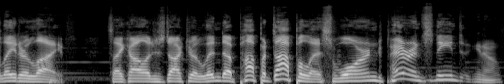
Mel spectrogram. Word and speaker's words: Papadopoulos: I pronounced Papadopoulos right.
